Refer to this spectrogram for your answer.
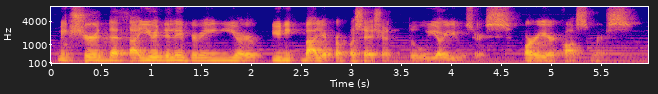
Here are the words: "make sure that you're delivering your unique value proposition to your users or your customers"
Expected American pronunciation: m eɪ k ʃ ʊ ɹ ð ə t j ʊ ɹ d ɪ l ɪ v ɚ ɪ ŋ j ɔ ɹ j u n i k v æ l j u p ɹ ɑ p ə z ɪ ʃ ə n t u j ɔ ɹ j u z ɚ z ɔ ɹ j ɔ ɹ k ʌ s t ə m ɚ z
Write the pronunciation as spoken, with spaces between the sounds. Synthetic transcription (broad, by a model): m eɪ k ʃ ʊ ɹ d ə t j ʊ ɹ d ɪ l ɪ b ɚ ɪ ŋ j ɔ ɹ j u n i k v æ l j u p ɹ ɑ p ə s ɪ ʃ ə n t u j ɔ ɹ j u s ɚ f ɔ ɹ j ɔ ɹ k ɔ s t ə m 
